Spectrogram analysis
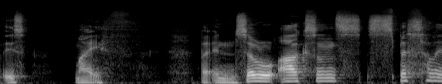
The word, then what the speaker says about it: maíz: Corn, maíz, corn, maíz, right? It's got the stress in the I, right? In the E sound. Maíz, right? Maíz, right?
